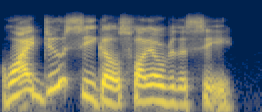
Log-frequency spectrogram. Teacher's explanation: she repeated the question but she stressed do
